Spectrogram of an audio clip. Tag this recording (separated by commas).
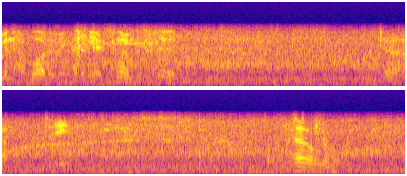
Speech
